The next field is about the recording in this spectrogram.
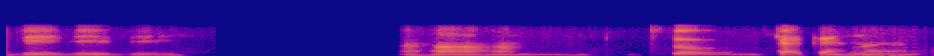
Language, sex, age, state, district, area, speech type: Urdu, male, 18-30, Delhi, South Delhi, urban, conversation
